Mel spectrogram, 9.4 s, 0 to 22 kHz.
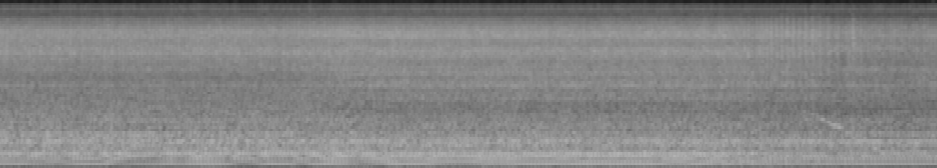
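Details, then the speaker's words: MXR3500 petrol inverter suitcase generator under increasing load: steady drone whose pitch climbs gradually with power draw rather than jumping to full revs; smooth governing, healthy running. "did you hear it ramping up the uh Power as the gear went to pool power it didn't just jump straight up to maximum revs actually followed the all the curve of the Empower draw"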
